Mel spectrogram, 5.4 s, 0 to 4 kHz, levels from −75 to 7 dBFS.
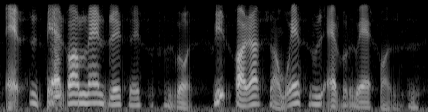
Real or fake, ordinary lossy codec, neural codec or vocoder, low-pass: fake; none; autoencoder, 22.05 kHz, a latent of 192 numbers a frame, VITS, trained on many speakers; 3.6 kHz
